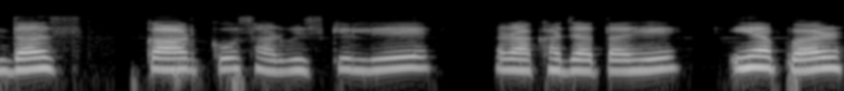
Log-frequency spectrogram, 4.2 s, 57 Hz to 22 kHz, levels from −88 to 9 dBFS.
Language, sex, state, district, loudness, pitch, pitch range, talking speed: Hindi, female, Bihar, Darbhanga, -23 LUFS, 240 Hz, 225-250 Hz, 155 wpm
